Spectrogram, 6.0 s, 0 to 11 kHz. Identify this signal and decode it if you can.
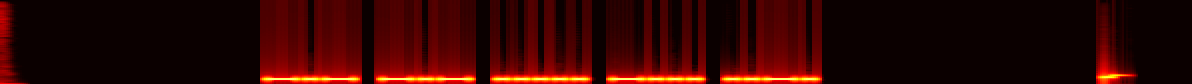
Morse code, heard as a keyed tone, about 25 wpm, 700 Hz. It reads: KK5BF
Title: USA Call Signs - 5 Characters - 3x Character Spacing - 25wpm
